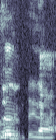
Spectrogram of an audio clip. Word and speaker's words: bone: Off the top of my head, I think Boone, yeah. Boone. Excellent. I was To going rhyme with soon.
